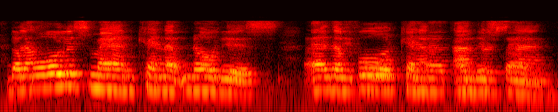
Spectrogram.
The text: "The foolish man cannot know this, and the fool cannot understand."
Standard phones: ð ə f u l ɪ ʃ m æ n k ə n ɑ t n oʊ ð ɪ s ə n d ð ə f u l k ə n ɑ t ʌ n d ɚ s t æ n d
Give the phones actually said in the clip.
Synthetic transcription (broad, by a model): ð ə p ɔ l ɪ s m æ n k ə n ɑ t n oʊ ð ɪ s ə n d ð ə f u l k ə n ɑ t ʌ n d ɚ s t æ n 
